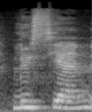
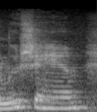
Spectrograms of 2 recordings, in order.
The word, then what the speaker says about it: Lucien: by my middle name, which is Lucien, if you pronounce it correctly, but we're a little bit hillbilly. We're on the Florida Alabama border, so we all say Lucian.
